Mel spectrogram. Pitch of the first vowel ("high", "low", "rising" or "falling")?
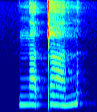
low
